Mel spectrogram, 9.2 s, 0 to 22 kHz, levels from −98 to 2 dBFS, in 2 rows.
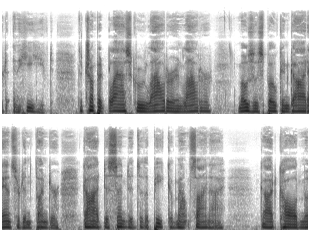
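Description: Channel delay (comb filtering) runs through the whole speech clip. One channel arrives roughly a tenth of a millisecond late, which fits an offset of only a few samples. When the two channels are summed to mono, the parts they share cancel at evenly spaced frequencies. The first deep notch falls around 5 kHz, with the next near 15 kHz. The speech sounds hollow and phasey, with a dulled, scooped-out upper range that stays fixed throughout.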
